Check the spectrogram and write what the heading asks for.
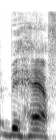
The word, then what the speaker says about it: behalf: Por que que é behalf? Neb, tá escrito half, né? Mas nesse L aqui, por que que ele é mudo?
